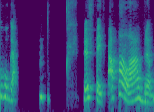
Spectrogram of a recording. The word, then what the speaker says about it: hygge: né, o nosso título, a gente está pronunciando da forma correta, que é rugar. Tá? Então, rugar. Então, o Rige virou rugar, né? Na verdade, ele é rugar.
